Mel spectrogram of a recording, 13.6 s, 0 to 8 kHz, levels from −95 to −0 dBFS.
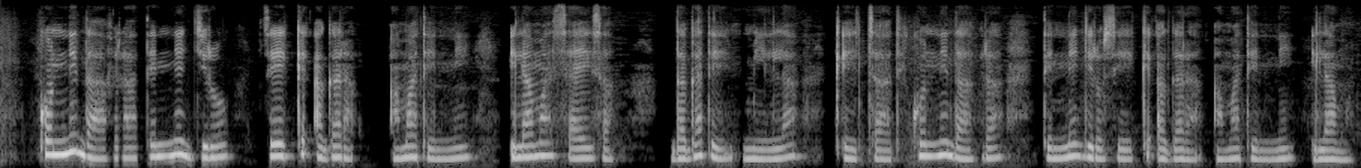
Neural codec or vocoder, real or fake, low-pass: none; real; 7.2 kHz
